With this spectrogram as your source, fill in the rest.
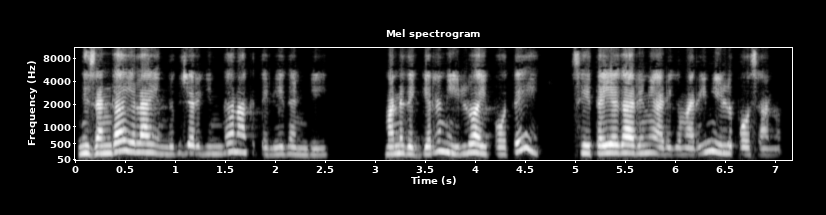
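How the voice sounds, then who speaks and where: A woman's voice: fairly high pitch, moderate pace, fairly bright tone, no room sound, close to an everyday voice. A woman playing a worried, earnest and upright village wife and mother in a moral storybook tale. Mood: puzzled.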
